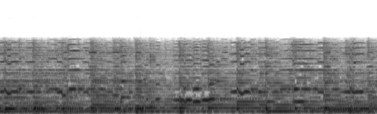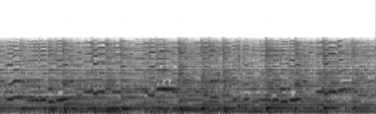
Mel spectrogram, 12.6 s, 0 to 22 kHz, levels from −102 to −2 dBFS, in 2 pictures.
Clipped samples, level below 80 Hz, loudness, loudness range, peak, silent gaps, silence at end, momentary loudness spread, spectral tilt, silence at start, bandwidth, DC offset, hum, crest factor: under 0.1%; -42 dBFS; -19 LUFS; 1 LU; -2 dBFS; none; 0 s; 4 LU; -11.5 dB/octave; 0 s; 5.4 kHz; under 0.1%; none; 14 dB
